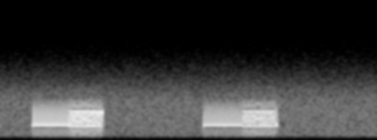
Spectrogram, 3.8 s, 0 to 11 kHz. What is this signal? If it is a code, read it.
Packet radio (AX.25, as in APRS), 1200 baud, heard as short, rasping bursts, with radio hiss.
